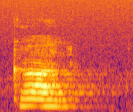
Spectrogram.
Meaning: 1. to come 2. to arrive
- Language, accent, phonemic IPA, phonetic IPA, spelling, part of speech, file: Armenian, Eastern Armenian, /ɡɑl/, [ɡɑl], գալ, verb, Hy-գալ.ogg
